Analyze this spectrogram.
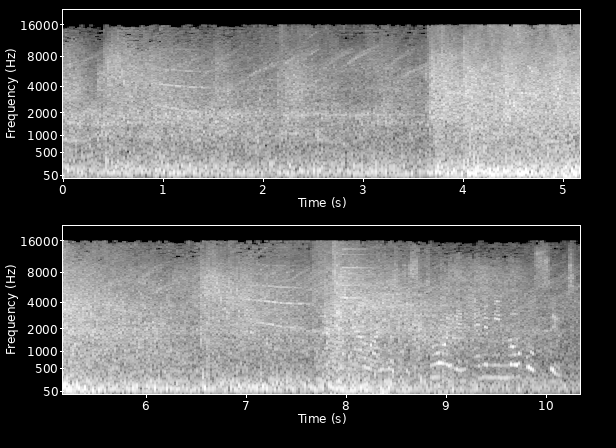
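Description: A robot's thrusters roar steadily.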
